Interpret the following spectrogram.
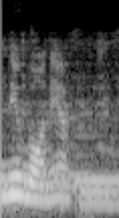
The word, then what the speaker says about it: pneumonia: what does that mean the p is silent over here and it's called pneumonia okay this tiger was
